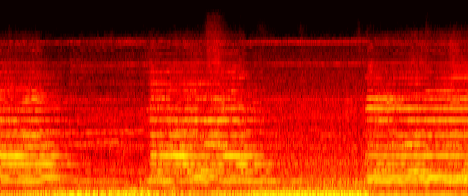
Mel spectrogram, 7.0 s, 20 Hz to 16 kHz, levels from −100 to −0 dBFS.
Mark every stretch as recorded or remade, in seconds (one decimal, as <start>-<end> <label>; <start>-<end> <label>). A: 0.0-3.8 remade; 3.8-5.5 recorded; 5.5-7.0 remade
